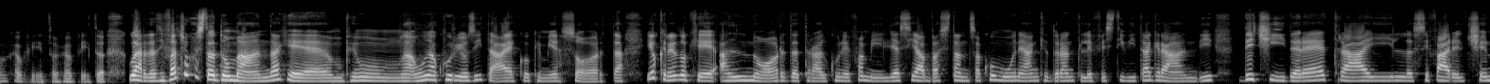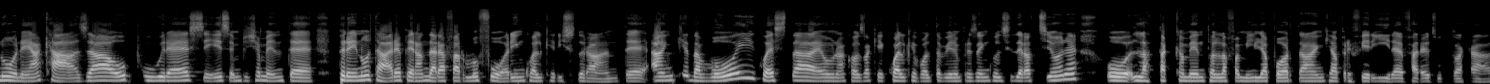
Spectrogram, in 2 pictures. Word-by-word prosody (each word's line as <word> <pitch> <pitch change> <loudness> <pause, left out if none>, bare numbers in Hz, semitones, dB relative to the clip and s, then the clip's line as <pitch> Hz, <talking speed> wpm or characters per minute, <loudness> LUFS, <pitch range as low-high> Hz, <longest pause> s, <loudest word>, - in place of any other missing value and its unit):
ho 145 - -11
capito, 115 - -9
ho - - -6
capito. 130 0 -5 0.2
Guarda, 190 -6 +8
ti 170 +2 +1
faccio 250 - +6
questa 325 - +7
domanda 190 -2 +6
che 160 -9 +5
è - - 0
più 175 +3 -1
una 160 -2 +1
una 205 +4 +5
curiosità, 195 -7 +1
ecco, 155 +1 -3
che 165 - -9
mi 150 0 -6
è 160 - -1
sorta: 145 +2 -2 0.2
io 295 - +3
credo 215 -7 +3
che 180 -5 +2
al 175 +1 0
nord 165 -2 0
tra 160 -3 -4
alcune 160 +3 -4
famiglie, 165 -2 -3
sia 175 +1 0
abbastanza 170 +1 -1
comune 180 -3 -2
anche 175 +2 -2
durante 170 +1 -3
le 160 0 -3
festività 165 +2 -4
grandi 165 -1 -1 0.2
decidere 190 -2 +1
tra 175 -3 +3
il: 175 0 -3
se 185 +3 -4
fare 180 -3 +4
il 160 +1 -6
cenone 180 -4 0
a 160 - 0
casa 175 +6 +1
oppure 180 -1 -1
se 175 -3 -5
semplicemente 170 -2 -3 0.2
prenotare 190 -1 +2
per 180 -2 -1
andare 165 -1 +1
a 165 - +1
farlo 165 +1 -2
fuori 160 -3 -3
in 170 - -6
qualche 160 -2 -6
ristorante. 145 -2 -5
Anche 190 +3 0
da 175 -4 -1
voi 220 - 0
questa 180 -2 0
è 160 - -2
una 160 0 -5
cosa 165 +1 -6
che 165 -2 -10
qualche 170 0 -2
volta 155 +2 -7
viene 160 0 -5
presa 165 +1 -7
in 165 - -7
considerazione, 175 +7 -2 0.3
o 175 -2 +4
l'attaccamento 170 -1 -2
alla 160 0 -1
famiglia 160 0 -4
porta 155 -1 -2
anche 155 +1 -3
a - - -1
preferire 150 -2 -6
fare 145 +1 -5
tutto 145 -1 -18
a 140 - -4
casa? 140 - -8
170 Hz, 165 wpm, -22 LUFS, 160-185 Hz, 0.3 s, Guarda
